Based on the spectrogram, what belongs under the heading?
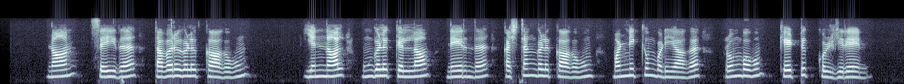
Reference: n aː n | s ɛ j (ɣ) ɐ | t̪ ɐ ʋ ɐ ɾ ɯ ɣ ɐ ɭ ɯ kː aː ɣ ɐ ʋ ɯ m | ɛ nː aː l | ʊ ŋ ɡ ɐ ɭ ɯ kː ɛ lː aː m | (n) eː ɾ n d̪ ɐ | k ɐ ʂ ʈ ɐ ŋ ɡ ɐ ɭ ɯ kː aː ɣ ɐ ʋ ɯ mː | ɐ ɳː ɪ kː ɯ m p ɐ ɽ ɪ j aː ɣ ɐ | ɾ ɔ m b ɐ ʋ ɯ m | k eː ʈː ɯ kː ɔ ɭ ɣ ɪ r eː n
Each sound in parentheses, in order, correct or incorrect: incorrect: ð, correct

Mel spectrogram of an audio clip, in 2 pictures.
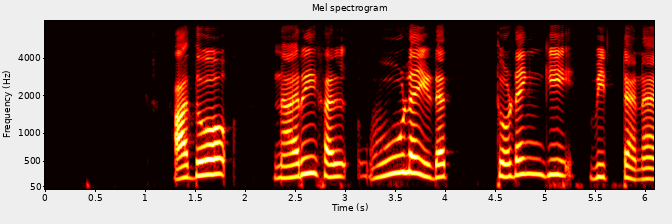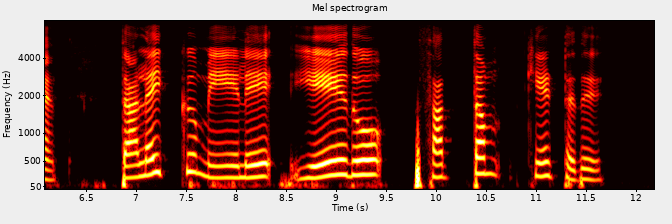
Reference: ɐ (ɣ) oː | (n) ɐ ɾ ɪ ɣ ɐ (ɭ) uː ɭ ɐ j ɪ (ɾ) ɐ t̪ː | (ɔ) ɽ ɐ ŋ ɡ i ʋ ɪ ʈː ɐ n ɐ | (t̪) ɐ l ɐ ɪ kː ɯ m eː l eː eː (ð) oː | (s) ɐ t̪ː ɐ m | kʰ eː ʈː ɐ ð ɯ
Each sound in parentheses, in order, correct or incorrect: incorrect: ð, correct, correct, incorrect: ɽ, correct, correct, correct, correct

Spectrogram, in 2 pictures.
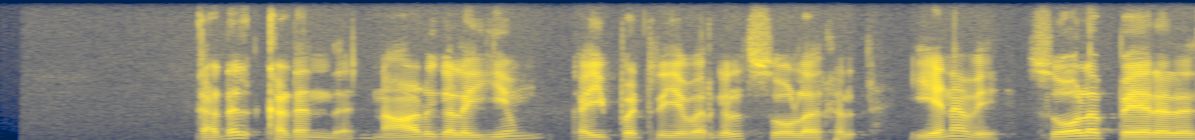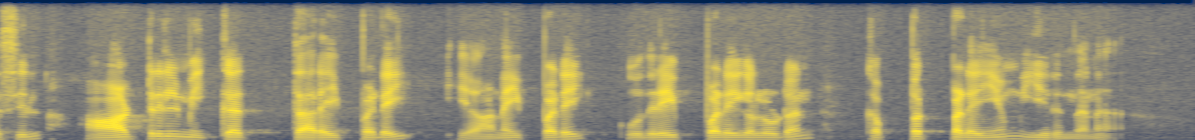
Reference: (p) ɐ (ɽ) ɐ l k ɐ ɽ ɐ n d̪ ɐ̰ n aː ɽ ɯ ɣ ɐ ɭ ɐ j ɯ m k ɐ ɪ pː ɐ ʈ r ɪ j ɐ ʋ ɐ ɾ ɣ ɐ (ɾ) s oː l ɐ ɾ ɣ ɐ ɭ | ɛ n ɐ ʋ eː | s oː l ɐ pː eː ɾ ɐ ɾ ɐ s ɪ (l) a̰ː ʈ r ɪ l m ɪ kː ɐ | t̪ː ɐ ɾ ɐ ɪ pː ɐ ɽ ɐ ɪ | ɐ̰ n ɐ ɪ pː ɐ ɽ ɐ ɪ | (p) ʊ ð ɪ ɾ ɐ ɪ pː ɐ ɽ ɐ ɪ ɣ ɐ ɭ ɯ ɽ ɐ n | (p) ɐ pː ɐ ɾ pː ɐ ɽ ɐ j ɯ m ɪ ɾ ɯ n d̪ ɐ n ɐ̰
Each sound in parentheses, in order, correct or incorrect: incorrect: k, correct, incorrect: ɭ, correct, incorrect: k, incorrect: k

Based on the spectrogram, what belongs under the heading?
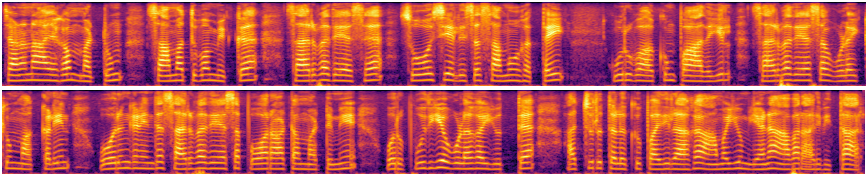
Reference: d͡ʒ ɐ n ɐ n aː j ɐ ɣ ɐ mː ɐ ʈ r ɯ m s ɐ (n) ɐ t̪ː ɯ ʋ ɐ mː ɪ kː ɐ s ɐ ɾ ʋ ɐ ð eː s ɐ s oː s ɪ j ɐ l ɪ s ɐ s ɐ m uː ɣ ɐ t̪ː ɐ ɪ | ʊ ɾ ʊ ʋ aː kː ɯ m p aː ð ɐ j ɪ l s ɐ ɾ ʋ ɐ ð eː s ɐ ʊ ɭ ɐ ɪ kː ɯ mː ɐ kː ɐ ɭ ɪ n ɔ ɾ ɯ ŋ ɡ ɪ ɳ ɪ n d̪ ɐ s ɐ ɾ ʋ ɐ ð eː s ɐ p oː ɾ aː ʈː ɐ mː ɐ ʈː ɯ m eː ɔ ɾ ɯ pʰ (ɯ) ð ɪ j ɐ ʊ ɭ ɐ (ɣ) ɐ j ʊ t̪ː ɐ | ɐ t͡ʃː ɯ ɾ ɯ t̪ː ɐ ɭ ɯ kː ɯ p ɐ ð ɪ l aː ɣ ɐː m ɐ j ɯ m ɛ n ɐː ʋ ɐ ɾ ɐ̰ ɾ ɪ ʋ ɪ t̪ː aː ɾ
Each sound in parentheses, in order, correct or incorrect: incorrect: m, incorrect: ʊ, correct

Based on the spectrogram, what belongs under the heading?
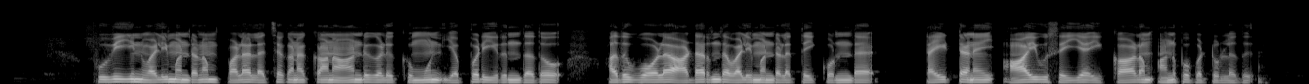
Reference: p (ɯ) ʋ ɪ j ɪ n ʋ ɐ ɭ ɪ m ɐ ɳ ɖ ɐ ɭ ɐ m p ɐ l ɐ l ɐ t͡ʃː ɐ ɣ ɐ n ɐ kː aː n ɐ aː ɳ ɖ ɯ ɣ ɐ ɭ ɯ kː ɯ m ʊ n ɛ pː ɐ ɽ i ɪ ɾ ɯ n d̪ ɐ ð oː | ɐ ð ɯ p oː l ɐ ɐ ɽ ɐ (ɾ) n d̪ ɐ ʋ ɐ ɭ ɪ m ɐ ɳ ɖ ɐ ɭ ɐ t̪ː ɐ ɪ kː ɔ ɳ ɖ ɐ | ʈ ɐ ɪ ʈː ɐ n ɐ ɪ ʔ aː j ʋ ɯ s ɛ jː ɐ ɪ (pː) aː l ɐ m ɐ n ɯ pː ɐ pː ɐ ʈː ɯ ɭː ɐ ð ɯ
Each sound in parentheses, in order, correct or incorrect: incorrect: ʊ, correct, incorrect: kː

